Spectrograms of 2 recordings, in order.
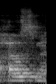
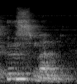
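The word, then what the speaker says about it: Housman: He said it's not Houseman, it's Hoosman.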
